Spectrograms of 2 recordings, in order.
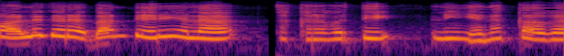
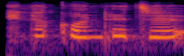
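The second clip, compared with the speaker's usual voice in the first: much softer, the words almost dying away; broken murmur; 2 semitones higher, 7 dB quieter than usual. Acted. To Chakravarthi, repeating that one word killed her, faint and crushed. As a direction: let it fall to a hurt hush.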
